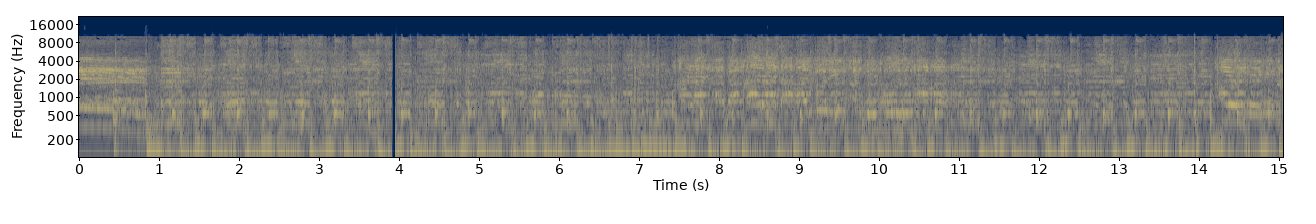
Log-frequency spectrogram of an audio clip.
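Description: A woman singing a song into a microphone, amplified through a PA, backed by a live band with keyboard and drums. A long held note ends about half a second in, then the band comes in with a strong steady beat.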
